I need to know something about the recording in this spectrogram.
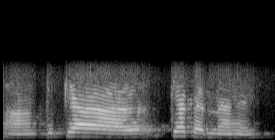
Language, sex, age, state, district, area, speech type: Hindi, female, 45-60, Uttar Pradesh, Bhadohi, rural, conversation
